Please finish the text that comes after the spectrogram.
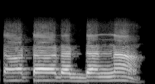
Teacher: ನಾಲಿಗೆಯ ಮೇಲ್ಭಾಗದಲ್ಲಿ ಹುಟ್ಟುವಂತ ಅಕ್ಷರಗಳು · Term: ಮೂರ್ಧನ್ಯ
